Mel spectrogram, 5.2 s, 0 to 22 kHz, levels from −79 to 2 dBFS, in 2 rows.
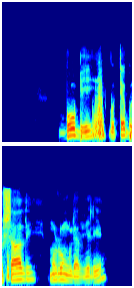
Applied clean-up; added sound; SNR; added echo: none; none; none; none.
